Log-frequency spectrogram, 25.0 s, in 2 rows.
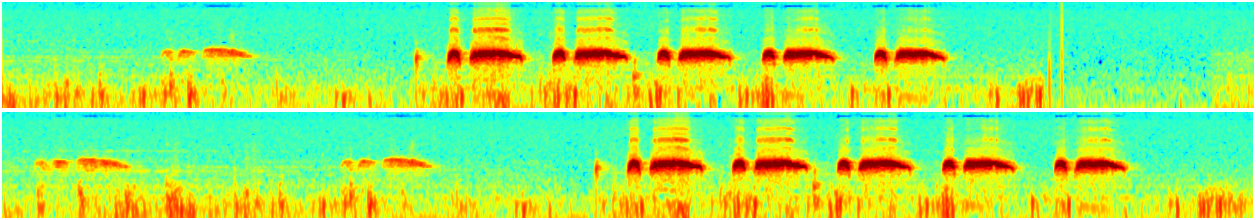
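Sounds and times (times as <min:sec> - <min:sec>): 
spotted dove cooing: 0:01.6 - 0:02.8, 0:04.1 - 0:09.6, 0:12.8 - 0:14.3, 0:15.7 - 0:17.2, 0:18.4 - 0:24.0.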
